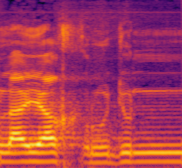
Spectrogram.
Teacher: Junnya itu di hidung karena makhrajnya adalah khayshum.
